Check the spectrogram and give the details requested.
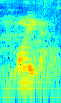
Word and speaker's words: murder: moida. That's how Americans say the word murder, they say moida.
